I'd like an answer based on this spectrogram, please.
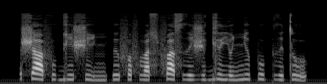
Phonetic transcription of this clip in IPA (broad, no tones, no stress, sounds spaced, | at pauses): ʃ a f u ɡ i ʃ i ɲ | ɨ f ɐ f β a ɬ f a s ð i ʒ ɨ ɡʲ ɨ j ɵ ɲ ɨ p u p ð i t u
